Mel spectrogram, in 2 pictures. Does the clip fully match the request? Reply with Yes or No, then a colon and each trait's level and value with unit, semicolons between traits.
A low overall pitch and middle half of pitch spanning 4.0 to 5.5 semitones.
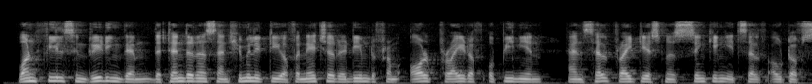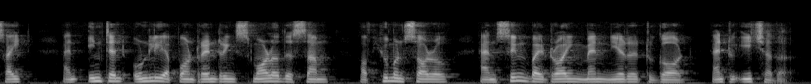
No: low, 130 Hz; average, 2.7 semitones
